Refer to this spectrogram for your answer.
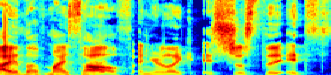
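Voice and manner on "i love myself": put-on very loud, high-pitched New York accent. Imitating how Lisa Barlow says things: Lisa Barlow impression. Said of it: "she does sound very New York".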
